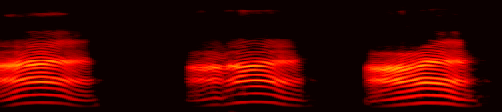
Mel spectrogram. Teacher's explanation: Kemudian di tengah-tengah tenggoraka ada huruf ain dengan ha ya. Nah, ain ini tidak boleh melewati hidung.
